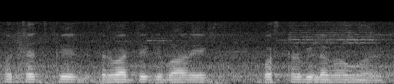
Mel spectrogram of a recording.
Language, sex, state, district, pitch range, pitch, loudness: Hindi, male, Bihar, Lakhisarai, 110-115 Hz, 110 Hz, -17 LUFS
